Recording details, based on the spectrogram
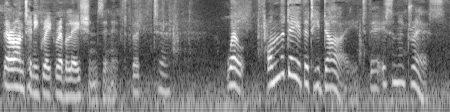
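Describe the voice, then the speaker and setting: A woman's voice: a little high, very animated, moderate pace, background noise. A woman playing a composed, perceptive policeman's widow in a radio drama, direct and articulate. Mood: candid, restrained. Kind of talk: British radio drama acting.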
